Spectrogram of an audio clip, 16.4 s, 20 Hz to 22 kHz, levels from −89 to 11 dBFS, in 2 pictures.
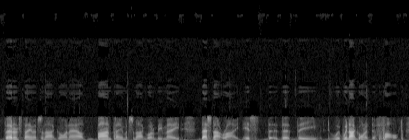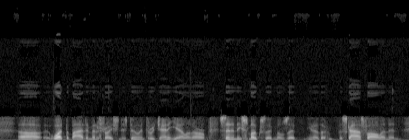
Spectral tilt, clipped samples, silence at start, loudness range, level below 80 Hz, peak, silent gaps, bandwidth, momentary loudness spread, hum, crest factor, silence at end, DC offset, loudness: -4.5 dB/octave; under 0.1%; 0.1 s; 5 LU; -58 dBFS; -4 dBFS; none; over 20 kHz; 16 LU; none; 24 dB; 0 s; under 0.1%; -28 LUFS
